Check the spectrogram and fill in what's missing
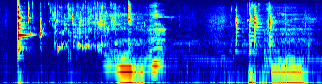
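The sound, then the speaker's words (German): Water splashes and gurgles as it is poured into a glass for someone to drink, with a couple of sharp clinks and bubbling swirls; moderately loud, no one speaking. “Also, hier ist das Wasser. Trinken Sie.”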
